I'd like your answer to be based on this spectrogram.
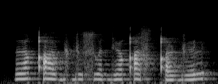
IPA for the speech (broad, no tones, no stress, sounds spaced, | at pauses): ə qʼ a ɖ u ɖ ø sʷ a d̪ ø qʼ a s qʼ ø ɖ ø l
